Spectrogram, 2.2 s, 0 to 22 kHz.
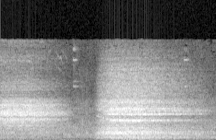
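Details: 19-year-old Belgian draft horse with a very weak rear end, during a chiropractic adjustment and massage: a loud, forceful snort through the nose, a rushing breath following a quieter breath, as he releases tension.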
